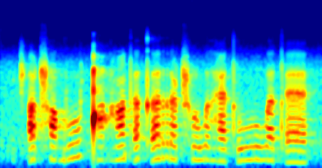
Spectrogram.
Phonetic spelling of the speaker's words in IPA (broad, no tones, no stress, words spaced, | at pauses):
t͡ʃʼɑʈ͡ʂʰɒɡuː ɡ͡ǃɑɡʱɑ̃ tʼɜkʼɜ rɜʈ͡ʂʰʊ wəɦætʼuː wɜtʼɛ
